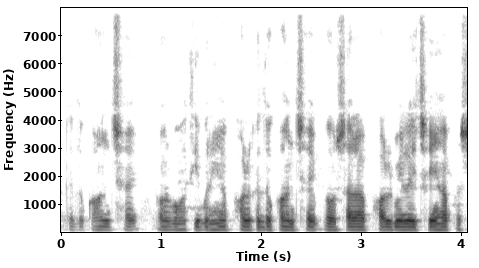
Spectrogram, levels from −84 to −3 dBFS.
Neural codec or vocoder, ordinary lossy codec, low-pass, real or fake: none; none; none; real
